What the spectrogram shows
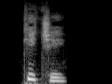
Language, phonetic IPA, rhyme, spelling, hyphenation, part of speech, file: Hungarian, [ˈkit͡ʃi], -t͡ʃi, kicsi, ki‧csi, adjective / noun, Hu-kicsi.ogg
- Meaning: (adjective) 1. little, small 2. in one's childhood (often used with kor); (noun) 1. baby, infant, little child 2. (my) darling, my dear (an affectionate, familiar term of address)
